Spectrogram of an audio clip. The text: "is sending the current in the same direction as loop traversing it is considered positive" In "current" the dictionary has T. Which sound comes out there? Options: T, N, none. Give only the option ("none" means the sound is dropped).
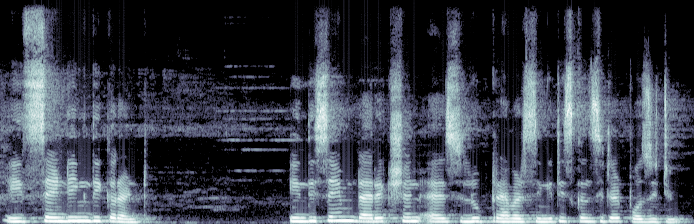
T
